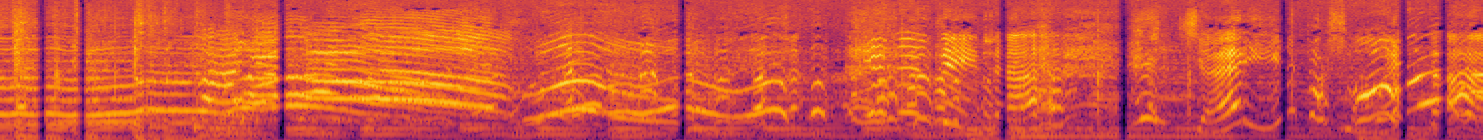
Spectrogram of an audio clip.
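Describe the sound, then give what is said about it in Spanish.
Girls cheer and shriek excitedly in high, sweeping voices, many overlapping at once, loud and continuous over a steady musical backing, with bursts of squealing throughout, as young men dance on a stage. “Poco después, los jóvenes bailan en el escenario y las chicas animan.”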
